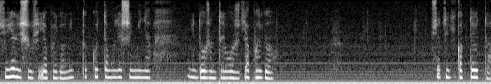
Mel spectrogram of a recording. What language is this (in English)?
Russian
